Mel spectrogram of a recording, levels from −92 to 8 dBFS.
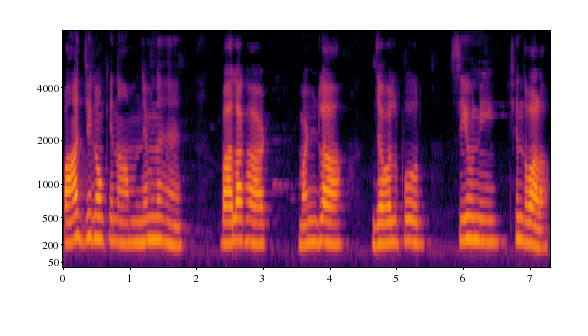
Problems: none marked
